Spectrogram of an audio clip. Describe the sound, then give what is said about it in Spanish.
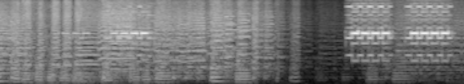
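A telephone rings in a radio studio during a call-in show: after a stretch of music fades out, two bursts of rapid, bright electronic trilling sound loudly in quick succession. “Ahí está sonando el teléfono.”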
